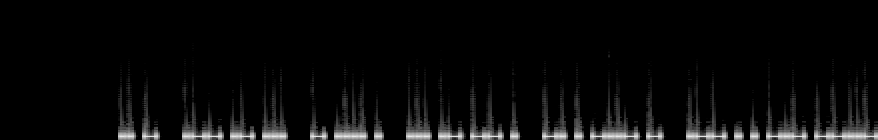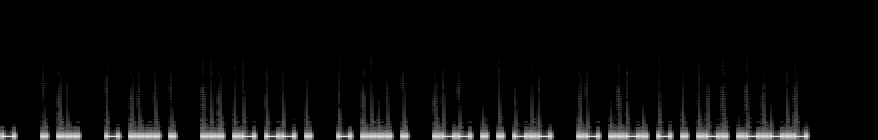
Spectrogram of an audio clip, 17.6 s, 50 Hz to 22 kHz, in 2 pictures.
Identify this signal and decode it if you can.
Morse code, heard as a keyed tone, about 30 wpm, 700 Hz. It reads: IT WAS THE SAME NEXT WEEK, ES THE SAME THE WEEK AFTER.
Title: Sentences from Top 500 Words and Abbreviations 30wpm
